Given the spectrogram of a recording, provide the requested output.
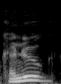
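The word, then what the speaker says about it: Canoo: can pronounce it right but it's spelled c-a-n-o-o canoe uh and it sounds like canoe but it's a startup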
